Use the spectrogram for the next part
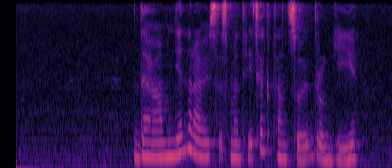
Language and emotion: Russian, positive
